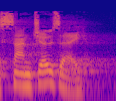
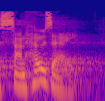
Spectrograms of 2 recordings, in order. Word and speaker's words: San Jose: And he said, "Well, I'm going to stay in San Jose." An immigration officer informed him and corrected him, explaining that in the US, when they say the J, they pronounce it as a H.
